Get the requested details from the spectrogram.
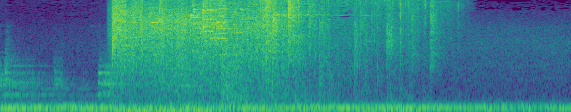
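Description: A metal panel shatters into pieces with a loud crash.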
